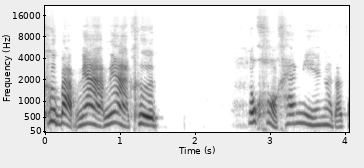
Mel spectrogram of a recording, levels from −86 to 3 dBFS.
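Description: No technical faults turn up anywhere in the recording. There is no moment in the speech that needs a time stamp or a note.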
